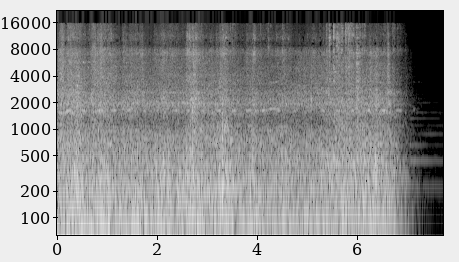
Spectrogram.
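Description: Freight train running close by: a loud, heavy rumble with occasional sharp knocks. It cuts off abruptly about seven seconds in.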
